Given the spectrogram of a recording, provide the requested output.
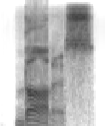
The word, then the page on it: bolus: British English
